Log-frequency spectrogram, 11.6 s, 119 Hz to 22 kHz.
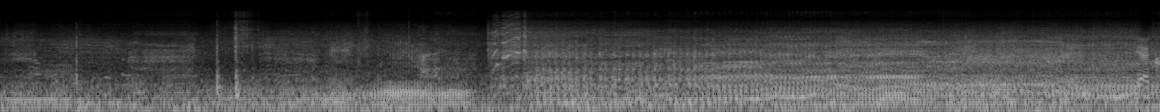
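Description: A Honda CRF450L enduro motorcycle engine revs up and holds a loud, steady drone while riding in a quarry, close and continuous after a few sharp knocks at the start.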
